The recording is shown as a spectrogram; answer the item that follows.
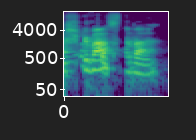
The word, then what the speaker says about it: Srivastava: Pronounce it for me. I never say your last name. Oh, Srivastava. Srivastava.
